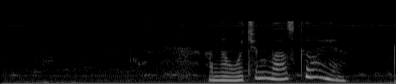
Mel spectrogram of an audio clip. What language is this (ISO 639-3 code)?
rus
